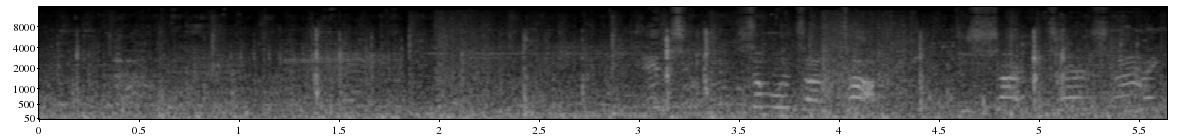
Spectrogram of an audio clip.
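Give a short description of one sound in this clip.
Carriage wheels rumble over rough ground.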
